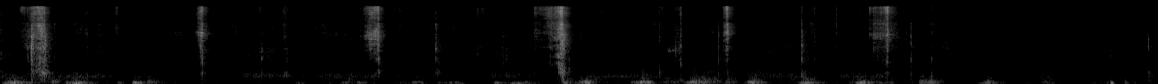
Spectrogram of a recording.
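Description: Black construction paper being torn by hand into small pieces: about half a dozen short rips, one every second or two.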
